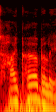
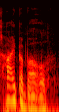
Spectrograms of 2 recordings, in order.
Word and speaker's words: hyperbole: it is just in Jesus's style to use hyperbole is that how you pronounce it hyperball h y p e r b o l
